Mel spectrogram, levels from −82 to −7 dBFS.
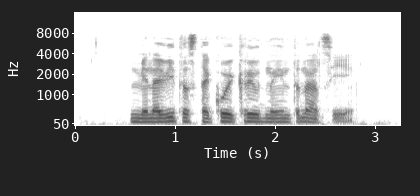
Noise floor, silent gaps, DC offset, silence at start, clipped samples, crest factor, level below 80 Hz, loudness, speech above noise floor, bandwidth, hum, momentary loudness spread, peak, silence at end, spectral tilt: -67 dBFS; none; under 0.1%; 0.55 s; under 0.1%; 18 dB; -62 dBFS; -35 LUFS; 32 dB; 8.2 kHz; none; 11 LU; -18 dBFS; 0.5 s; -5 dB/octave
